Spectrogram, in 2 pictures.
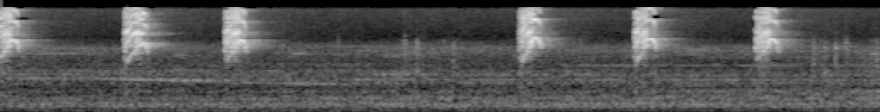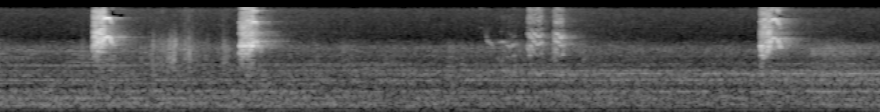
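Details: Post-mating barking from a kept degu called Bambam: brief bright chirps in irregular pairs and singles, with steady room noise beneath.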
